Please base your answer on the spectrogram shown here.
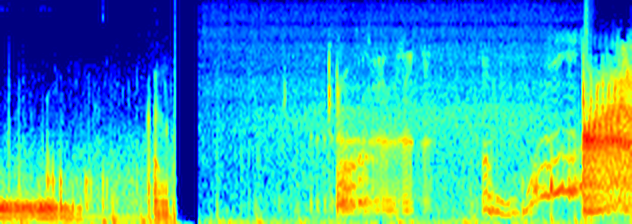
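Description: Gurgling, rumbling and squeaky rising tones from the belly, separated by quiet gaps: ordinary stomach growling.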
